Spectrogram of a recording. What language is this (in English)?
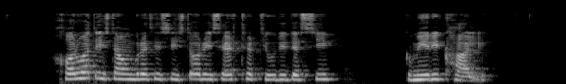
Georgian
